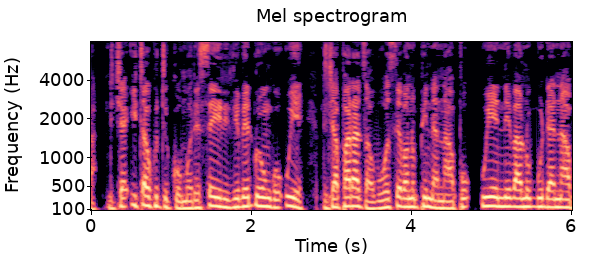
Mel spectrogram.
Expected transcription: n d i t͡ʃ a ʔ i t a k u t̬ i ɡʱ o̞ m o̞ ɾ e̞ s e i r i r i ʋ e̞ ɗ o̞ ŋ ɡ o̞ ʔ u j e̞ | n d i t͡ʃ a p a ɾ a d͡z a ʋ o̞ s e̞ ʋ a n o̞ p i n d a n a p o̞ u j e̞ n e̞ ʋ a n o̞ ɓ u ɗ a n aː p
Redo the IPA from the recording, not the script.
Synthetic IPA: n d i t͡ʃ a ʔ i t a k u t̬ i ɡʱ o̞ m o̞ ɾ e̞ s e i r i r i ʋ e̞ ɗ o̞ ŋ ɡ o̞ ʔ u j e̞ | n d i t͡ʃ a p a ɾ a d͡z a ʋ o̞ s e̞ ʋ a n o̞ p i n d a n a p o̞ u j e̞ n e̞ ʋ a n o̞ ɓ u ɗ a n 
